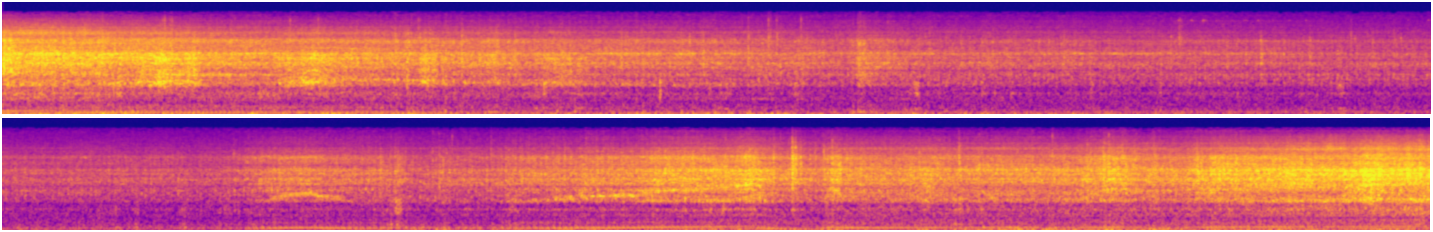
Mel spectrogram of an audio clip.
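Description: Wind rushes loudly past a helmet.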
